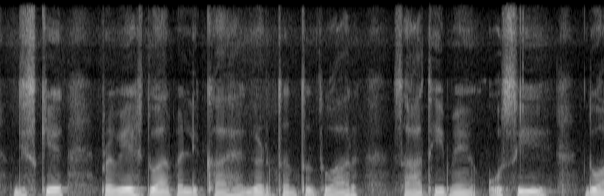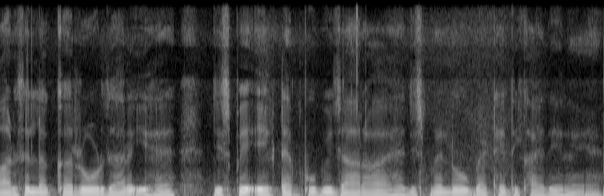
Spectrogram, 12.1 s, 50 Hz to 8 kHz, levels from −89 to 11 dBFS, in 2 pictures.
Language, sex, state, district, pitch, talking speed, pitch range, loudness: Hindi, male, Bihar, Kishanganj, 120 Hz, 170 wpm, 120-125 Hz, -17 LUFS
